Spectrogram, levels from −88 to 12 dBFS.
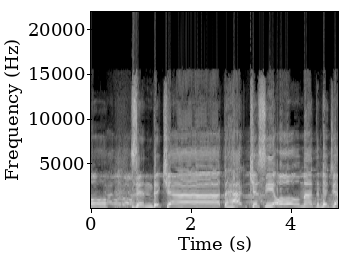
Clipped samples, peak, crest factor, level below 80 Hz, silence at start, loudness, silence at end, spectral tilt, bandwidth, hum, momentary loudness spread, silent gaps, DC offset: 0.6%; 0 dBFS; 8 dB; -46 dBFS; 0 s; -8 LUFS; 0 s; -2 dB/octave; 16.5 kHz; none; 5 LU; none; 0.6%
